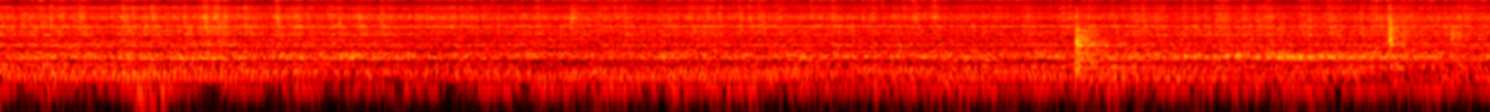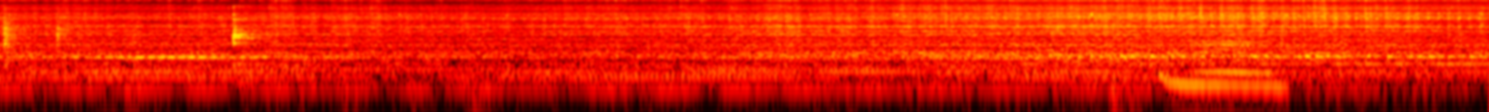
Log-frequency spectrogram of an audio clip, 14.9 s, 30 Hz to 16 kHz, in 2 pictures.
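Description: TORQ BS250 10-inch band saw running with no load: its induction motor hums steadily and the blade and rubber-tyred wheels whir. A few light clicks come in the middle.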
